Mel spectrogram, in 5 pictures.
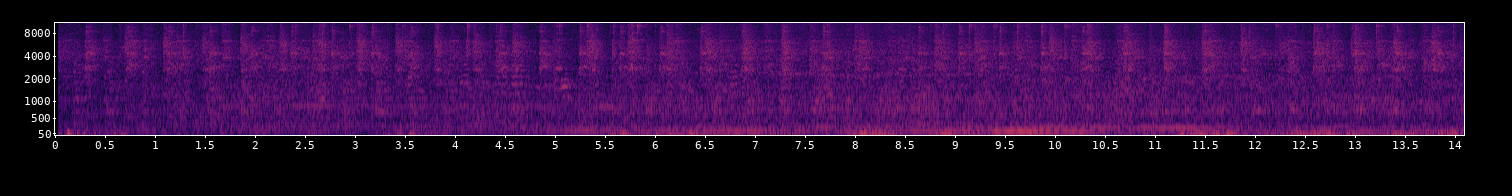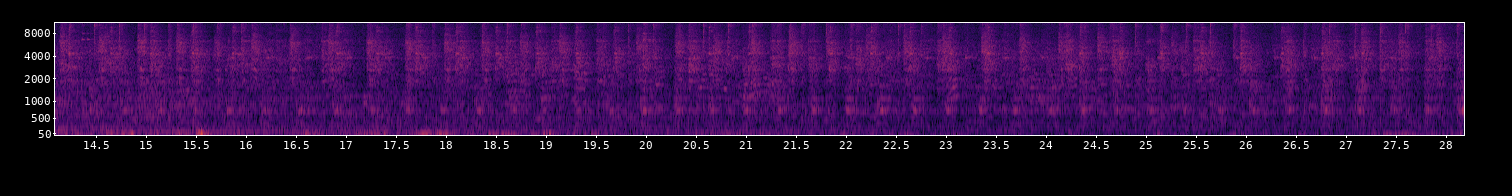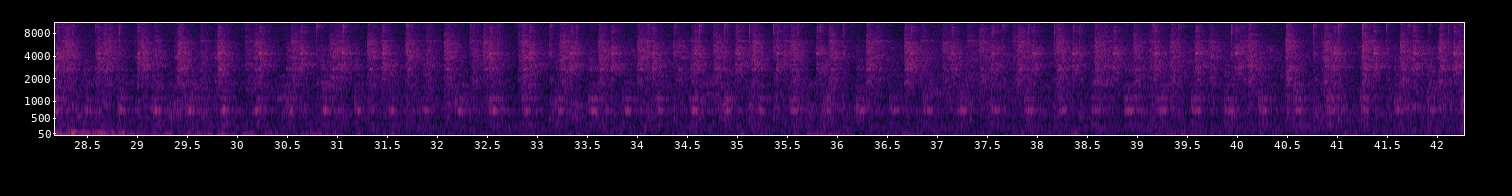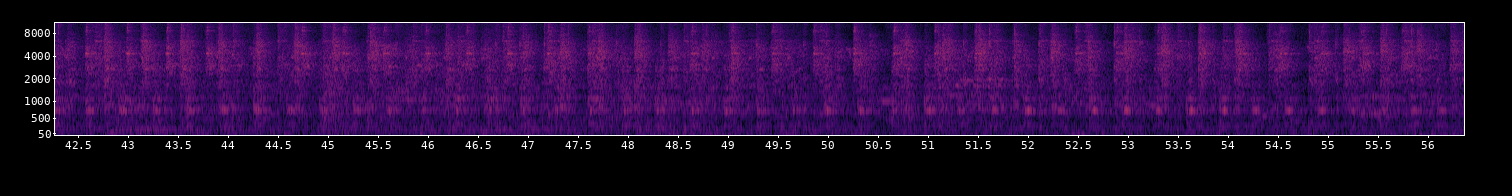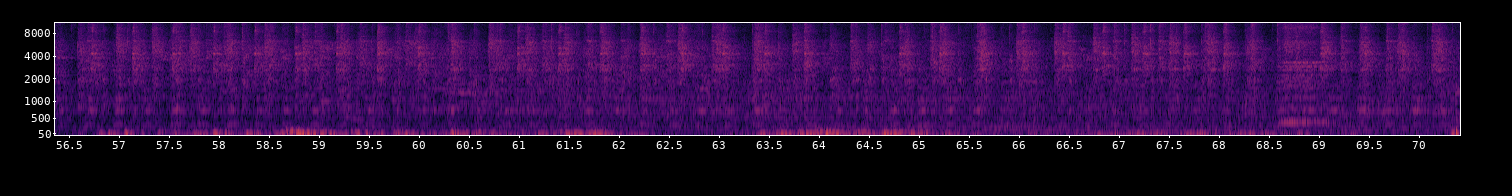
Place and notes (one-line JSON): {"title": "Boudhha, Kathmandu, Nepal - Metal-workers beating rhythmically with their hammers", "date": "2014-04-03 08:20:00", "description": "Recorded in the late morning on a sunny terrace, overlooking a street filled with metal-workers. They create intricate rhythmic patterns together.", "latitude": "27.72", "longitude": "85.36", "altitude": "1340", "timezone": "Asia/Kathmandu"}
